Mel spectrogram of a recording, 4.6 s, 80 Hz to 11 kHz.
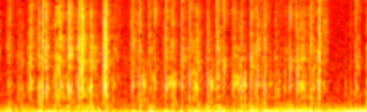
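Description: A hollow, light blue plastic PS5 DualSense gamepad is held in both hands while thumbs scratch and rub the analog sticks and fingertips tap the shell. The result is a rapid, uneven run of short, dry plastic ticks and clicks with a hollow tone around 760 Hz, over a faint low rumble and soft scratchy rubbing between taps.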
